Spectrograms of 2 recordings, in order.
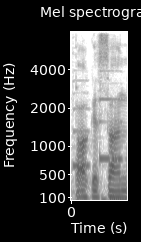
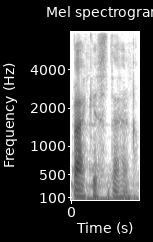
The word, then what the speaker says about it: Pakistan: I'm sorry, I said Pakistan. That is not how it is pronounced. It is in fact called Pakistan. Pakistan. You pack, and then you stand.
